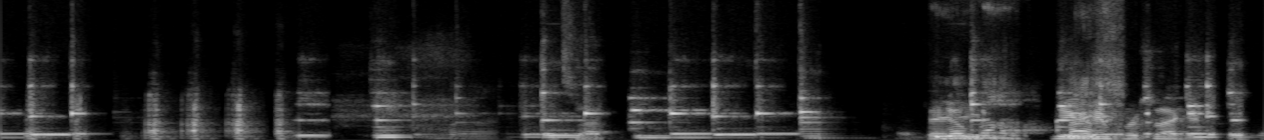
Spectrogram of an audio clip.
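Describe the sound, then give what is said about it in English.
A phone ringtone plays as a bright, melodic pattern of quick repeating electronic notes, fairly loud and clear, followed by a short burst of voices near the end. “That's Bill Brock Bowers calling right now.”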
